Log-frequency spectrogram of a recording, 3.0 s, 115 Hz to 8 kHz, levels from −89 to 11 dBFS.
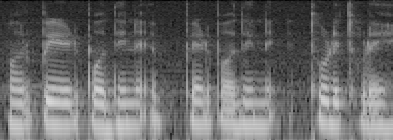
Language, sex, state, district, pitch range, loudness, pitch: Hindi, female, Bihar, Bhagalpur, 175-185 Hz, -17 LUFS, 180 Hz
